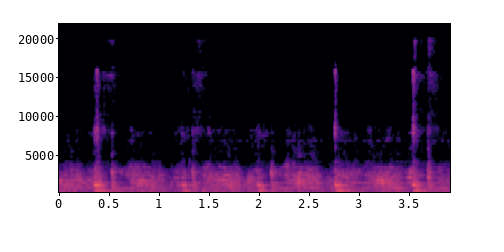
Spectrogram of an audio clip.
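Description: Custard-mixed milk being stirred with a spoon in a pot over the stove, for mango ice cream, gives soft scraping and clinking against the metal at an irregular pace, close by and with no talk.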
